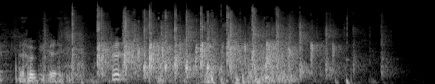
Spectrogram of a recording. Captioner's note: applause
